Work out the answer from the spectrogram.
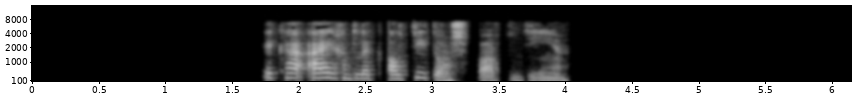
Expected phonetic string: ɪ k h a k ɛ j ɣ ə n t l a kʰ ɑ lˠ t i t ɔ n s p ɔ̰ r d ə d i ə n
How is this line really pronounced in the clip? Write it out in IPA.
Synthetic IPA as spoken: ɪ k h a ʔ ɛ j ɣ ə n t l ə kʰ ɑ lˠ t i t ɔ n s p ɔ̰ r t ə d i ə n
